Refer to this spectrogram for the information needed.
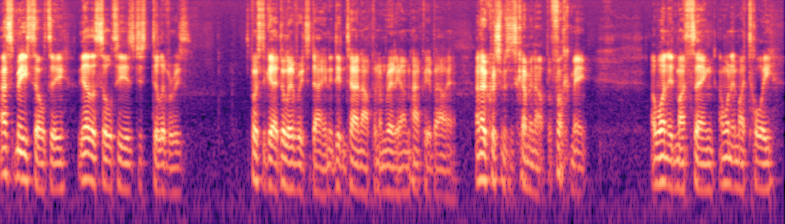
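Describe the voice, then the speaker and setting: A lowish-voiced man in his thirties chats on a stream. He is loud and sweary, and he laughs at himself. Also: a little fast. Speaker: streamer host. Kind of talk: casual chat with partner and chat. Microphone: headphones and desk mic.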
